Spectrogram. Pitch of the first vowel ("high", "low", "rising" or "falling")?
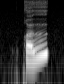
rising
